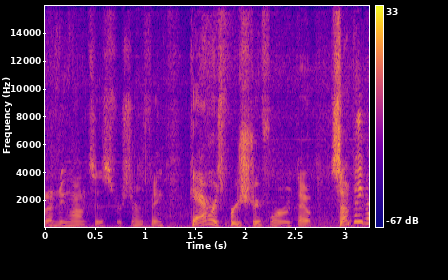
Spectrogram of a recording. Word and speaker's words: Gamera: Some people will call him Gamera because of the English dubs from the past. You watch a Japanese film, it's usually Gamera. So I usually lean towards the Japanese pronunciation of it.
